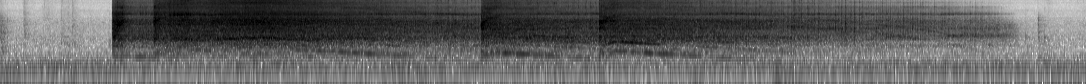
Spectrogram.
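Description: Biscuit jointer's electric motor switched on and running at full speed for about thirteen seconds, then switched off. Two sharp clicks partway through come as the spring-loaded faceplate is pushed back to bare the spinning blade.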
